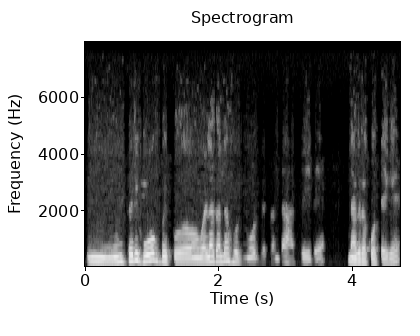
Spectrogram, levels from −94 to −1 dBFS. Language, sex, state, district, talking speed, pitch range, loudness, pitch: Kannada, female, Karnataka, Shimoga, 150 wpm, 165-185 Hz, -16 LUFS, 175 Hz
